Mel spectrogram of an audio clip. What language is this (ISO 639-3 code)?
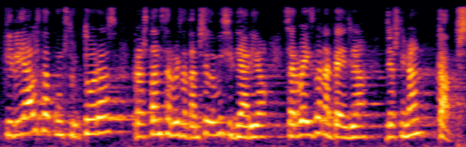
cat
